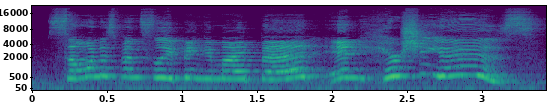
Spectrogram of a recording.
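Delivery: put-on squeaky Baby Bear. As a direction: squeak it like a startled little cub.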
